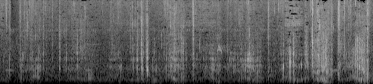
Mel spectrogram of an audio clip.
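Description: Cow chewing raw vegetables close to the microphone: irregular wet crunching and smacking. It grows louder from about five seconds in as the cow's muzzle comes up to the microphone.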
